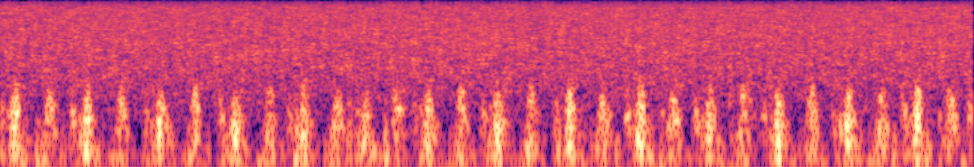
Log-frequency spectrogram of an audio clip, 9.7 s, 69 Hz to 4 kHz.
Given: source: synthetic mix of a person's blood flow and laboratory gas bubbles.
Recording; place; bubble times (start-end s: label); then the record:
Doppler ultrasound of blood flow; precordium
no bubbles
From the record:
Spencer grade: 0 (complete lack of bubble signals)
